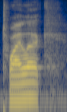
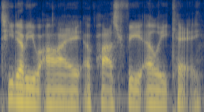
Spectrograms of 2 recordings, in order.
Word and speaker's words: Twi'lek: I've always pronounced it Twi'lek with a Y sound. This is what Orn Frita says, is Twi'lek. Everyone else in this episode pronounces it the other way, which is Twi'lek.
